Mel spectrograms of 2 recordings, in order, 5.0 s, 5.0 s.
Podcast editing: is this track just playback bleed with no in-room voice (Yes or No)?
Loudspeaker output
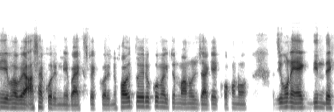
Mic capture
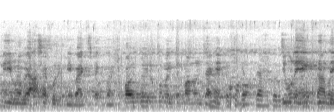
No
